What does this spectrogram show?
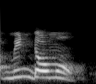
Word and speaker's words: Mindomo: Next लिखो मिनडोमो, MINDOMO, मिनडोमो।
